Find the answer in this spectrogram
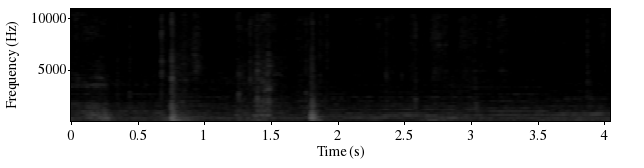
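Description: Near silence with two faint clicks from the plastic Razer Man O' War wireless headset being handled while its power button is pressed and held, one under a second in and one just under two seconds in.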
